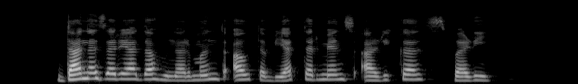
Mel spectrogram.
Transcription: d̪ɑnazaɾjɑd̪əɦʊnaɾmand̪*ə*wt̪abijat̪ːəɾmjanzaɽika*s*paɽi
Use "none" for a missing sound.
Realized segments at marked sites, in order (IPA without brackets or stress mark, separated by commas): a, s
